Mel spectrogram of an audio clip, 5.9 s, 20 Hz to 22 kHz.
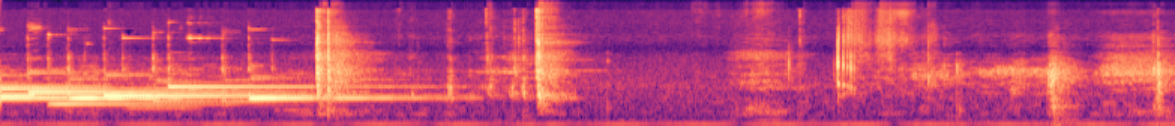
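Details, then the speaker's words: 1950s Poppo musical cuckoo clock with count wheel, after new bellows fitted: bright music-box tune plays, then stops with a few train clicks; cuckoo and music work and shut off properly. "but as you can see it Cuckoos music plays when the music is done it stops"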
